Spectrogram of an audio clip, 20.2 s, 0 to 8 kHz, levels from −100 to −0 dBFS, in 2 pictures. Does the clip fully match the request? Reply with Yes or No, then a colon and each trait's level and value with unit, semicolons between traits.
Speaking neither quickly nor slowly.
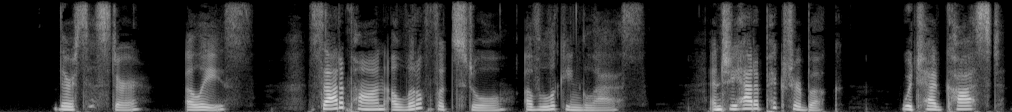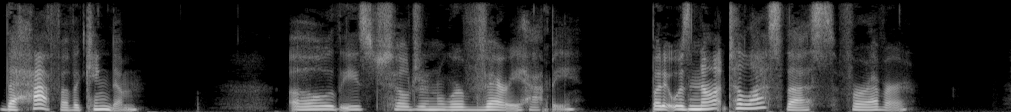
No: slow, 120 wpm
